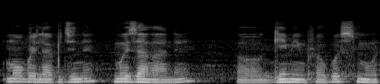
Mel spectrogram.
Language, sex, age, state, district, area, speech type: Bodo, male, 18-30, Assam, Kokrajhar, rural, spontaneous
